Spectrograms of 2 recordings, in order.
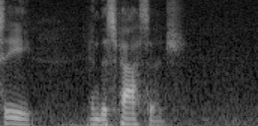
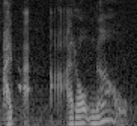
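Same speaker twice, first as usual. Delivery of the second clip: scared quiet quote; 11 dB quieter, faster than usual. Retold or imitated. Voicing a frightened believer.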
